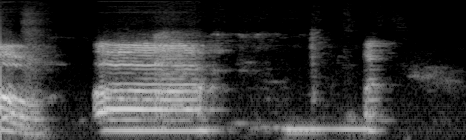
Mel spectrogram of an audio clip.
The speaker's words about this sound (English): Your mic cut out again. You love to see it.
